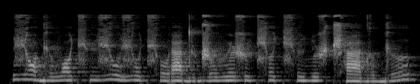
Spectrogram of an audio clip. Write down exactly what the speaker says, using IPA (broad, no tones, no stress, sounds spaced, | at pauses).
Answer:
ʑ ɔ ɡʲ ɤ v ɔ t͡ɕʰ y ʑ o ʑ o t͡ɕʰ o ɾ a d y ɖ͡ʐ o v ʏ ʂ y t͡ɕʰ ɤ t͡ɕʰ ʏ ʎ y ʂ ʈ͡ʂʰ a d ɤ ɡʲ ɤ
